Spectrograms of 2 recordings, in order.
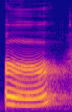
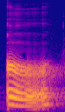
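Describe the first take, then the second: First: Loud creaking "Er" like a branch; crying creak. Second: Loud drawn-out creaking "Er"; crying creak. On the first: Teacher repeating the crying tree sound, loud creaking "Er". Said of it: "That's the sound it would make". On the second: Teacher demonstrating the crying tree sound, a loud creaking "Er". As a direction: groan "Er" like a creaking, crying branch. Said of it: "So it would sound like this". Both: Shown as a demonstration.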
